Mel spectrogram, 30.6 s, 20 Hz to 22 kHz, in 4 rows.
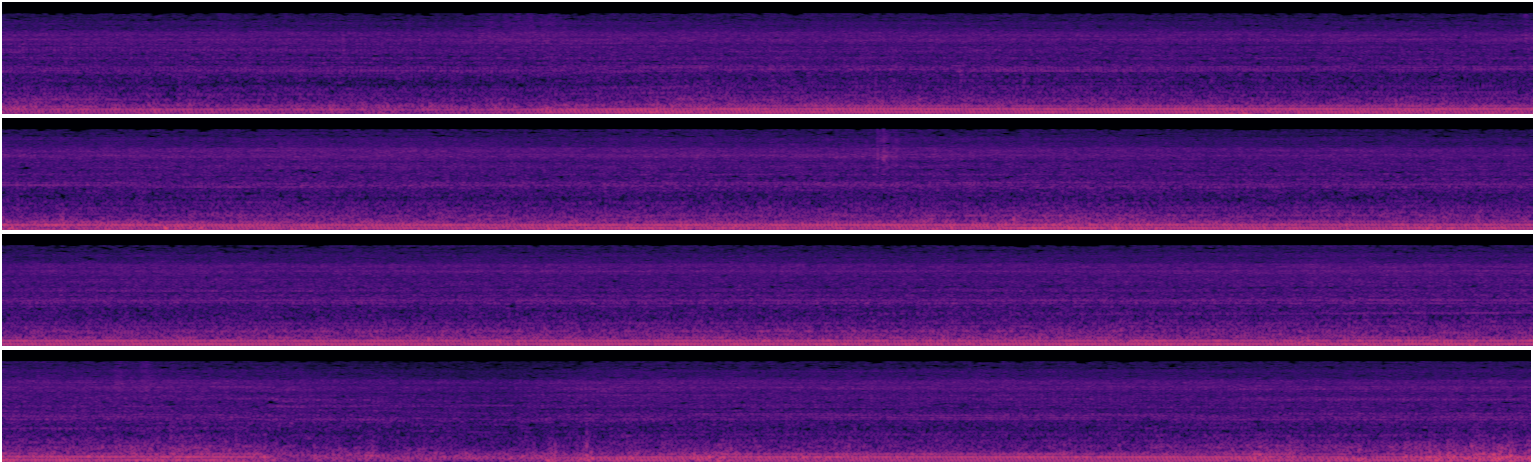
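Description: Honda Tact 50cc scooter engine running steadily under throttle on a climb. It eases off in the first couple of seconds and again about 24 seconds in, the note dropping before picking back up each time.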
